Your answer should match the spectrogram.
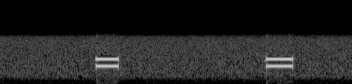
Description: DTMF, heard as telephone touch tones, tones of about 260 ms. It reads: 7 7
